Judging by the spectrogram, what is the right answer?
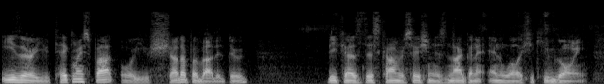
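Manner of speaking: grave, very serious put-on voice. Retelling confronting a man about his spot in line, retelling a dead-serious warning. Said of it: "And I change my tone".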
